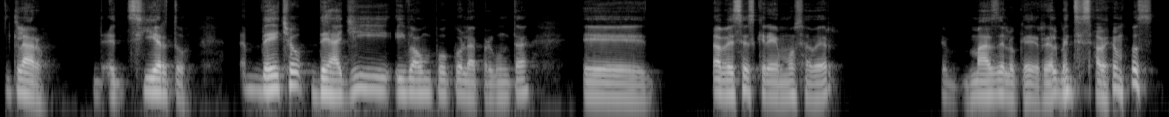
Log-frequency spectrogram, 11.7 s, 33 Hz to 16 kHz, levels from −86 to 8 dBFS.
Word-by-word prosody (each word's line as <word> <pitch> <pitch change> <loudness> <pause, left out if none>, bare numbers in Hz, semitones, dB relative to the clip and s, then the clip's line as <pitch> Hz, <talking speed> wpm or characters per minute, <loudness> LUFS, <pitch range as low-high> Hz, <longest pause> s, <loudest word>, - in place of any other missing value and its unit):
Claro, 115 - +3 0.5
eh, 105 -1 -7
cierto. 125 -1 +2 0.5
De 140 0 +5
hecho, 165 +4 +3
de 125 +2 +4
allí 135 +4 -1
iba 125 0 0
un 120 0 -2
poco 115 0 -4
la 105 -2 -3
pregunta, 105 +5 -6 0.5
eh, 100 -3 -1 0.6
a 125 - +4
veces 115 +4 +3
creemos 105 -2 -2
saber 100 0 -4 1.0
em, 100 -3 -17
más 110 +3 +1
de 120 - +1
lo 105 -5 -4
que 95 -1 -3
realmente 120 +6 0
sabemos. - - 0
115 Hz, 125 wpm, -25 LUFS, 105-125 Hz, 1.0 s, De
